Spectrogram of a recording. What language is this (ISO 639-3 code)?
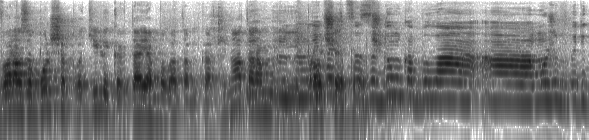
rus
